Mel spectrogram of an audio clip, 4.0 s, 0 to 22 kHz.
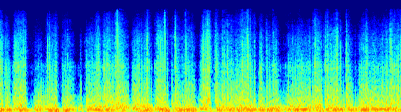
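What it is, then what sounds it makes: Recorder microphone grille scratched with tweezers. Tweezers scratch along the left side of the metal-mesh microphone grille on the plastic body of a Tascam DR-100mkIII recorder. The result is a continuous, low, rumbly contact noise centered around 94 Hz, with rapid scraping strokes that flicker in brightness throughout.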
